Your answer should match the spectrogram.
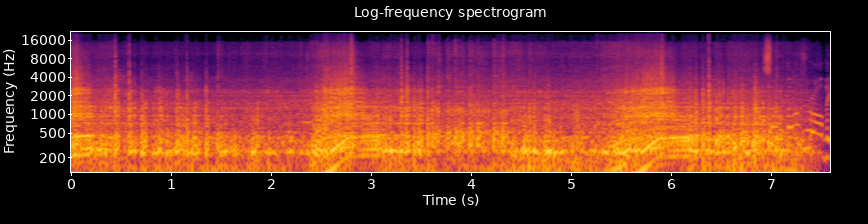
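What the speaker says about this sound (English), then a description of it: "there's the ZL1's exhaust note, which sounds nice and aggressive." A 2017 Chevy Camaro ZL1 sits close by with a deep, aggressive exhaust rumble, revving twice in sharp rising bursts that fall back to a loud idle.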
